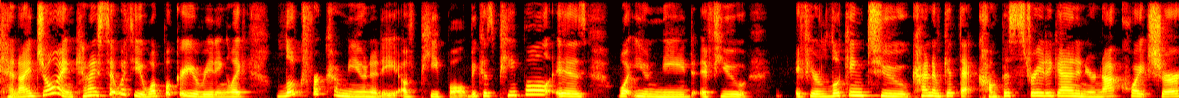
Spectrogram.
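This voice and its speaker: On a very clean recording with a silent background, a woman with a Wisconsin accent speaks at a moderate pace, her fairly high pitch shaped by lively intonation. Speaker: functional medicine physician and coach. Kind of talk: podcast interview. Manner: animated.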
